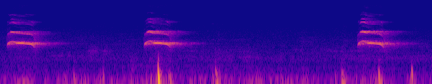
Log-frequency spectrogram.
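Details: Eurasian scops owl at night, recorded with a smartphone: loud, clean whistled single notes repeated at roughly three-to-four-second intervals, with soft low thumps and handling knocks in between.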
